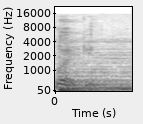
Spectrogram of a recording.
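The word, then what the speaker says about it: वारली: इसका actual pronunciation वार्ली ही होता है इंडियन उसमें, लेकिन इंग्लिश में जब हम लोग बोलते हैं तो कई बार इसको वर्ली भी बोला जाता है, but that is not correct. वार्ली इज़ the exact pronunciation of this art form.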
